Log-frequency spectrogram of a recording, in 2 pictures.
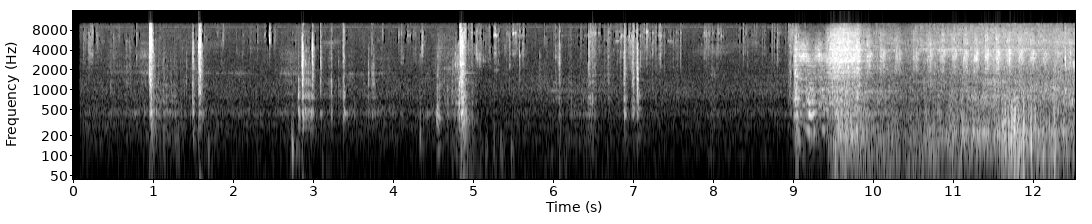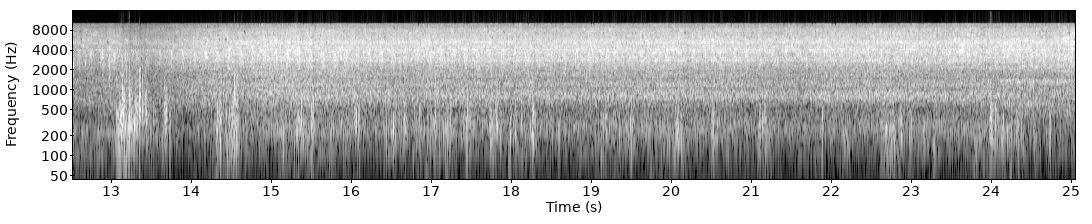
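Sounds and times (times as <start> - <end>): starter motor cranking: 9.0 - 13.4
car engine running: 9.0 - 25.0.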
